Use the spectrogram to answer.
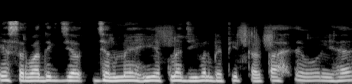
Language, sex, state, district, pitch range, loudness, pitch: Hindi, male, Uttar Pradesh, Budaun, 170-180 Hz, -15 LUFS, 175 Hz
